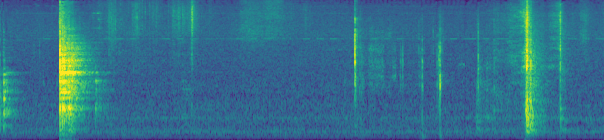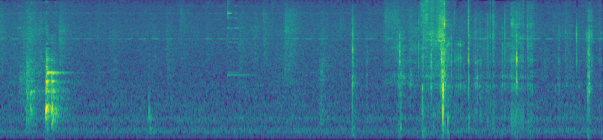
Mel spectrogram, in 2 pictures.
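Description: A glass mug being handled and set down on a granite countertop and onto a coffee maker's drip tray: scattered knocks and clinks, the loudest about half a second in and a cluster near the end, over a faint steady low hum.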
